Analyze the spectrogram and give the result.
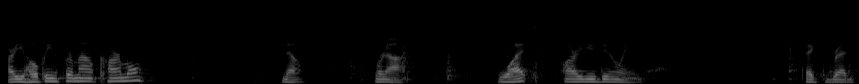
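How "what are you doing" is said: soft, low questioning; hushed still small voice; quiet voice. Acted. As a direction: ask it gently and low. Quiet voice of God.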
